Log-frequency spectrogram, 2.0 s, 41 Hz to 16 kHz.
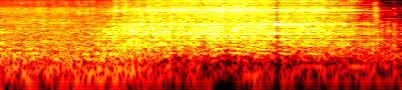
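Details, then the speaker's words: Jeep Compass 2.0 petrol, microphone at the belt-driven accessories, at engine shutdown: harsh ratcheting buzz and loud sharp snap at stop; alternator overrunning ratchet pulley suspected, not confirmed. "a gente tá com uma Compass 2.0 gasolina que tá apresentando um barulho no momento que desliga o motor há uma um estralo ali bem alto aí no motor"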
